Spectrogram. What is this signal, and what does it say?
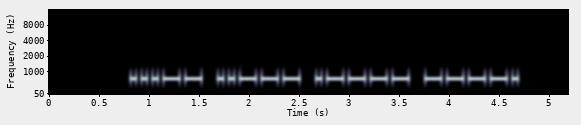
Morse code, heard as a keyed tone, about 22 wpm, 700 Hz. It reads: 3219
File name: practice / 22wpm / Four Letter-Number Combinations - 22wpm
